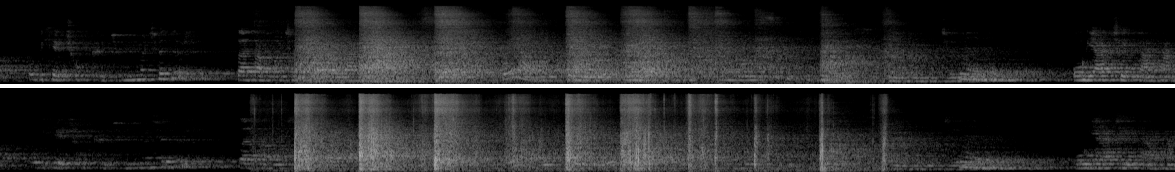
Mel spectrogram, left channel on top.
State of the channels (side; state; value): left; quieter; 4.4 dB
